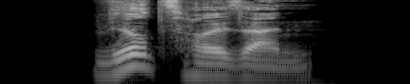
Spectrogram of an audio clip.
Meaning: dative plural of Wirtshaus
- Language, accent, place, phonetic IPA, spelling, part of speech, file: German, Germany, Berlin, [ˈvɪʁt͡sˌhɔɪ̯zɐn], Wirtshäusern, noun, De-Wirtshäusern.ogg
